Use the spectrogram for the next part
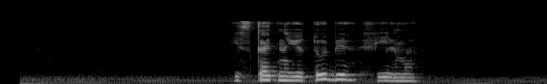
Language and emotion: Russian, neutral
